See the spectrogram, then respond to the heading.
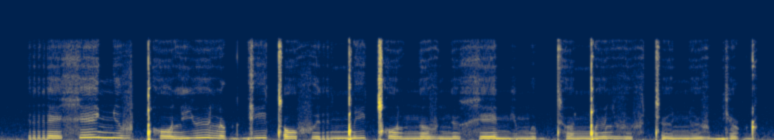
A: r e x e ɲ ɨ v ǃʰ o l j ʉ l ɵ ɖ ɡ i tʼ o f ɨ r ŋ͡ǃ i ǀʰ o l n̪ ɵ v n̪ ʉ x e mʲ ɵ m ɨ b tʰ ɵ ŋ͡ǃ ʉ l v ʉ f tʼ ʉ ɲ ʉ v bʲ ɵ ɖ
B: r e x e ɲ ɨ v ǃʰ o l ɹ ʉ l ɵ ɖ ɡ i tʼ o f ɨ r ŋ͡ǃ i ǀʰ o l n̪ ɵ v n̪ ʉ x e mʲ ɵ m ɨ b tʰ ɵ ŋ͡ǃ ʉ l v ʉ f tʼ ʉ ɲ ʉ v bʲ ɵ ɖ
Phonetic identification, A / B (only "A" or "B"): A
